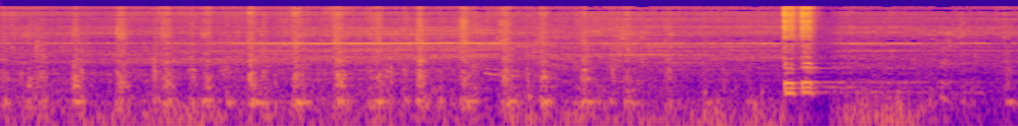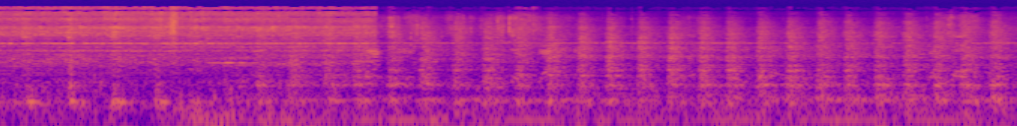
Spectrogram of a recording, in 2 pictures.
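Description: Two-foot narrow-gauge passenger train rolling by, its wheels clicking rhythmically over the rail joints, with a thin steady high squeal through the first half. One short, sharp sound about six and a half seconds in is the loudest moment.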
